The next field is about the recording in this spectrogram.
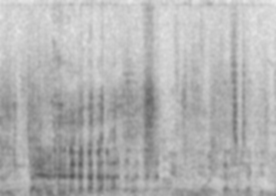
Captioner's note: both laughing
